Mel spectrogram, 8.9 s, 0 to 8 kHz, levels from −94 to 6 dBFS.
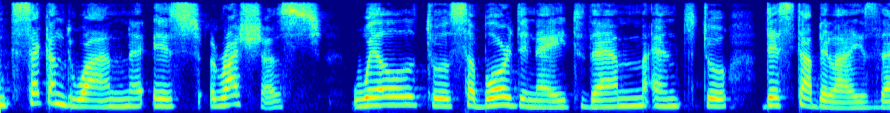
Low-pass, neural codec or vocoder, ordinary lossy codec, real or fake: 7.2 kHz; codec, 16 kHz, 16 kbps, FunCodec, trained on Chinese and English, 50 frames a second; none; fake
